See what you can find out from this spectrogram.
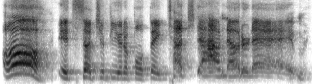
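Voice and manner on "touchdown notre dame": high, strained touchdown call; Tony Roberts impression. Host fondly recreating the Notre Dame call, announcer impersonation. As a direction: ring out the call, last word held. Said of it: "just the voice".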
